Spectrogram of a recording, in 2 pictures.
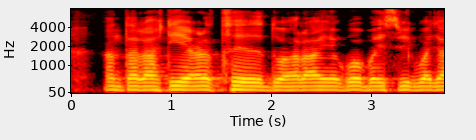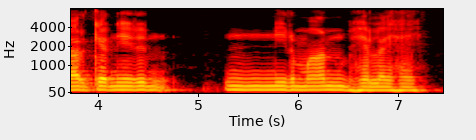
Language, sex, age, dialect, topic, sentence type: Magahi, male, 56-60, Western, banking, statement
